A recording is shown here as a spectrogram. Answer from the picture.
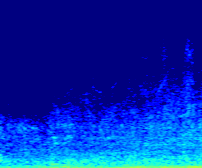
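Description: Steady low rumble of wind on the microphone and tyre noise on asphalt while riding a road bike uphill, growing slightly louder.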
